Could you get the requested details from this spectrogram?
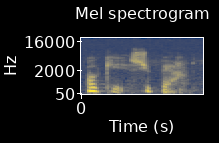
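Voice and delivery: quick whispered aside, off mic; soft whispered okay. Real, not acted. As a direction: breathe it as an aside to someone near you. Aside during video question.

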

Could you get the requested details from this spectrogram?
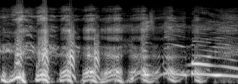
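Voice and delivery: high, loud Italian cartoon voice through laughter; hammed-up catchphrase, squealed and laughing; Mario. Mocking an immigrant passing as American, Mario impression. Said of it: "you sound a lot like Mario".

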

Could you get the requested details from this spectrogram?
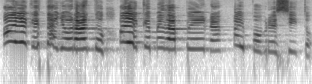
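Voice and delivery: high, fast, loud whiny pity; mock soft-hearted young mother. Young mother fretting over her crying child, high whiny mock pity. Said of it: "mujeres jóvenes que están criando niños".

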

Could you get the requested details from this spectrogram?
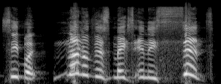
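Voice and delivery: loud high urgent preaching; urgent exhortation. Real, not acted. Preacher urging the congregation, loud and high. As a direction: drive it home hard.

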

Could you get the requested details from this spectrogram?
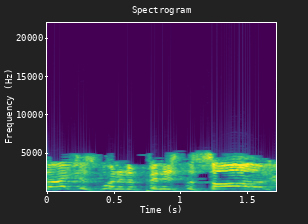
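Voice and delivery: high, loud joking shout; shouted punchline. Retold or imitated. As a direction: belt it out as the punchline. Man quoted, punchline shout.

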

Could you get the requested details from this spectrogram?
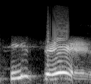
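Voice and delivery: high, deadpan "He's dead."; imitating a friend. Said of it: "but he goes".

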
